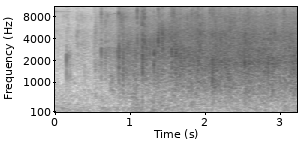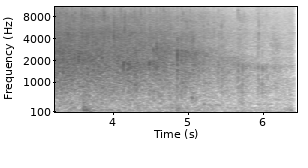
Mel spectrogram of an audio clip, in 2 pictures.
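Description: Audience applauding. The clapping rises about a second in, holds steady, and dies away near the end.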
